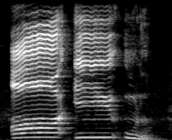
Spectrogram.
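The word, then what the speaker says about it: अइउण्: देखिए, जैसे मैं उच्चारण कर रहा हूँ, अ ई उण, अ ई उण, तो यहाँ पर अ का उच्चारण नहीं आता है, तो हलंत।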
